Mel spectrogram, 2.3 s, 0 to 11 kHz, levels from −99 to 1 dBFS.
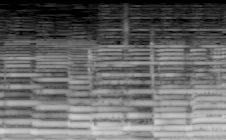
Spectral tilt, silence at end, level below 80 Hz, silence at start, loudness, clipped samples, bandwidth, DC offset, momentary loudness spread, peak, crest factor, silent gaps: -8 dB/octave; 0 s; -46 dBFS; 0 s; -21 LUFS; under 0.1%; 7.6 kHz; 1%; 3 LU; -8 dBFS; 12 dB; none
